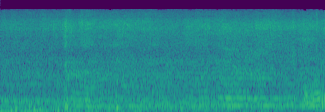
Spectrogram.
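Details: Many honey bees in an open hive during an inspection, with the colony described as nearly ready to split: a continuous droning buzz with wavering tones and light clatter of frames.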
